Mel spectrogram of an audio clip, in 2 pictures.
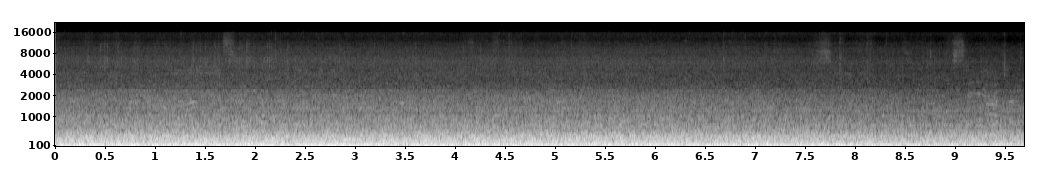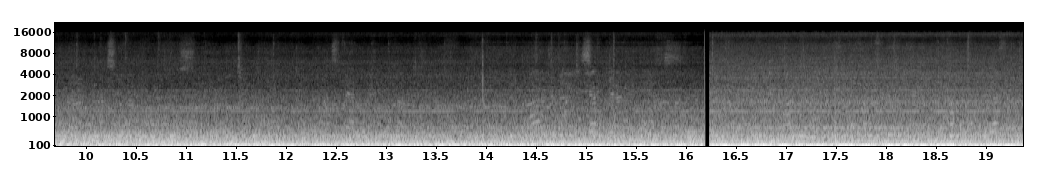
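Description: A jet aircraft's engines roar steadily, heard from inside the cabin.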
